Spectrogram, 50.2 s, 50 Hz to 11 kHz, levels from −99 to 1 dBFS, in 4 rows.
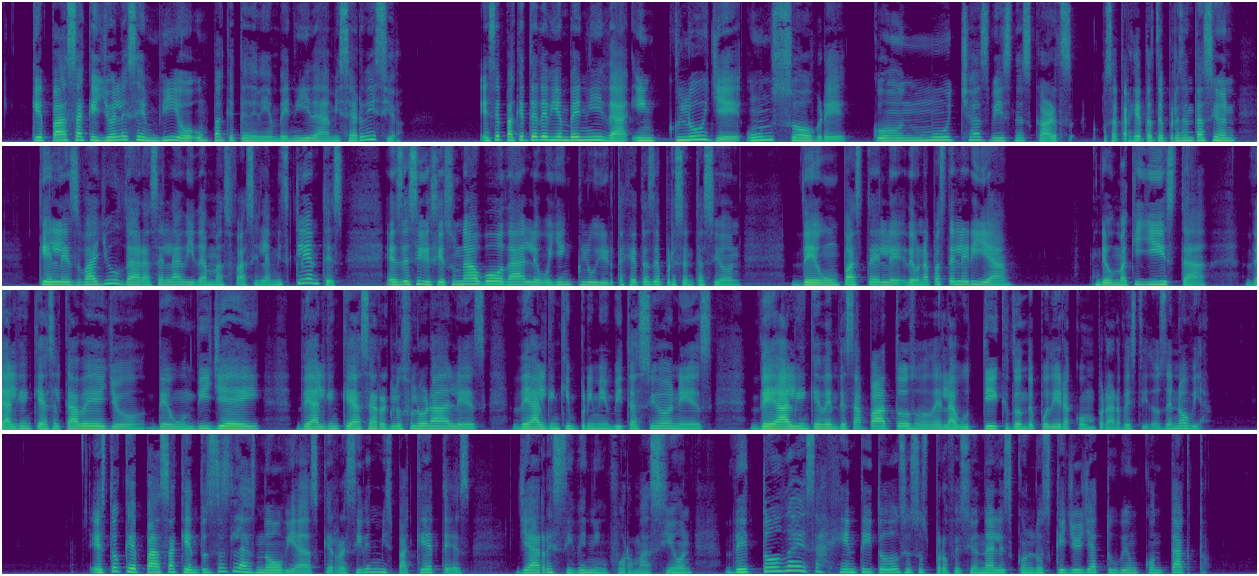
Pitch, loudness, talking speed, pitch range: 190 Hz, -34 LUFS, 160 wpm, 175-215 Hz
